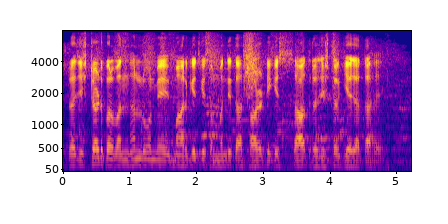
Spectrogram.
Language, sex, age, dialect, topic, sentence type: Hindi, male, 31-35, Awadhi Bundeli, banking, statement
